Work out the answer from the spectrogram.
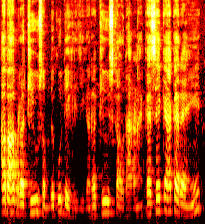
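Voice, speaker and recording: A man teaching Sanskrit pronunciation, explaining each point and chanting example words slowly while asking his pupils questions. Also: fairly high pitch, expressive. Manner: addresses listeners as children. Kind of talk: classroom explanation of Sanskrit phonetics.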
